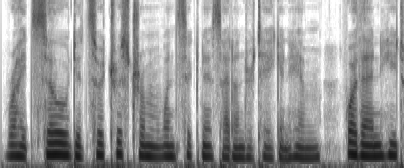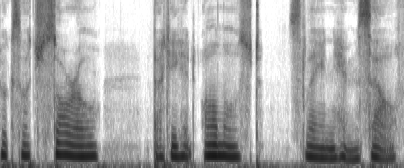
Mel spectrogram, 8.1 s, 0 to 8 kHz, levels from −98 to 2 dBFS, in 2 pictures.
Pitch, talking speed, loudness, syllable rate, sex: 140 Hz, 165 wpm, -18 LUFS, 4.3 syllables/s, female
